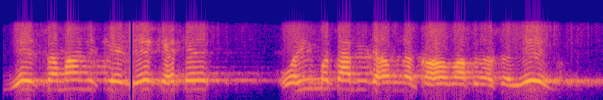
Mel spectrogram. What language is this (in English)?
Maithili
